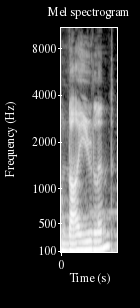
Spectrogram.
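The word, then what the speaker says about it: Nylund: But Ghost of Onyx is a really good Halo novel, and it's done by a guy called, I believe it's pronounced Eric Nyland or Nyuland, and really good, like, really good novel.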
